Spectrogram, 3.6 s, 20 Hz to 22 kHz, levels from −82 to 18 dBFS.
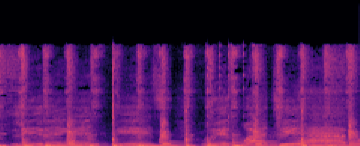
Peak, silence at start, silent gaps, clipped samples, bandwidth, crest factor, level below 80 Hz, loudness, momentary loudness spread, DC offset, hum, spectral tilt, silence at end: -4 dBFS; 0 s; none; under 0.1%; 16 kHz; 16 dB; -28 dBFS; -20 LUFS; 2 LU; 0.3%; none; -4.5 dB/octave; 0 s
